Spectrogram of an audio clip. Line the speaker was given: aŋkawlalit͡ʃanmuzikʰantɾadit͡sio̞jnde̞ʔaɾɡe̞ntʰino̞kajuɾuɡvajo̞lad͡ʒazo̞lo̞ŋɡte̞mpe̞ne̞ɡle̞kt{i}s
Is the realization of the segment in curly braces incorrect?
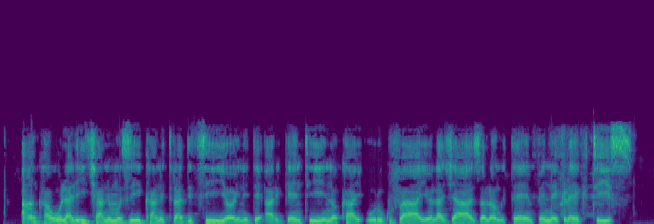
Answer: no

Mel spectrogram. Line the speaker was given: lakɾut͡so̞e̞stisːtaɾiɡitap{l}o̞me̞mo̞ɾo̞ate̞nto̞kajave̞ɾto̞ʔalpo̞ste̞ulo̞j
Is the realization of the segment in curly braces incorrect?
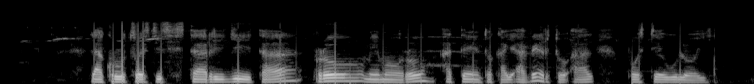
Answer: yes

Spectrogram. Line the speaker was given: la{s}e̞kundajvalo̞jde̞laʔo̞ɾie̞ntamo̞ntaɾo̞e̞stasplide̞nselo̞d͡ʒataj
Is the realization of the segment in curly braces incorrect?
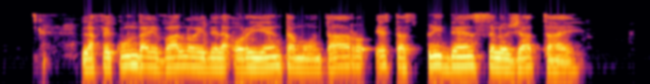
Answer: yes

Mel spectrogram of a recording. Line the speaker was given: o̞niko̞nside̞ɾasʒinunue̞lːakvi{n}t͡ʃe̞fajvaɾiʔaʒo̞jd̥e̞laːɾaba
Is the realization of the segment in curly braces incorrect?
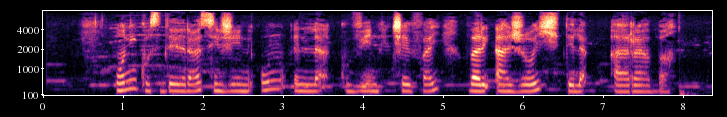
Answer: no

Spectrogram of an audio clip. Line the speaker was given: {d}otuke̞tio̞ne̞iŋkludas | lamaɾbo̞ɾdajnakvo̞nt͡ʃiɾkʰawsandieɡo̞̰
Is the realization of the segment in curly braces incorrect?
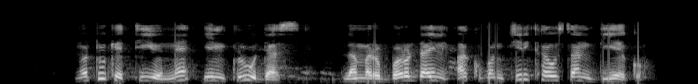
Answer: yes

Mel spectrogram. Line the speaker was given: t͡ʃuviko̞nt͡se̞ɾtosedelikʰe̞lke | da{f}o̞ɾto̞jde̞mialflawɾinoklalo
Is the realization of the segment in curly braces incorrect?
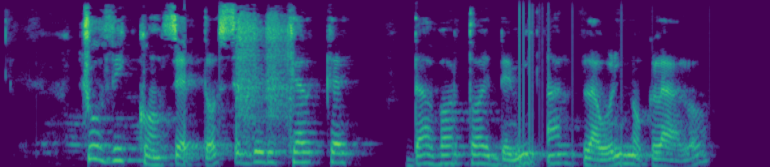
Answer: yes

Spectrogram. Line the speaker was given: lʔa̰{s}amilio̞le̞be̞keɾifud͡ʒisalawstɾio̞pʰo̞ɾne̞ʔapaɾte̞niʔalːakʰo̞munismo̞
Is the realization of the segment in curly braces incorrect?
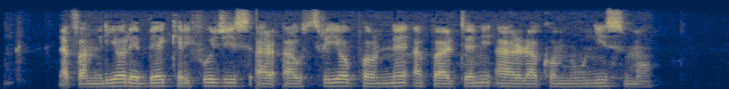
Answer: yes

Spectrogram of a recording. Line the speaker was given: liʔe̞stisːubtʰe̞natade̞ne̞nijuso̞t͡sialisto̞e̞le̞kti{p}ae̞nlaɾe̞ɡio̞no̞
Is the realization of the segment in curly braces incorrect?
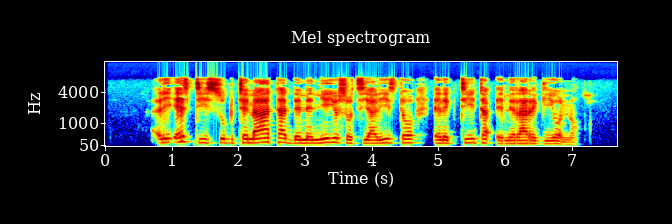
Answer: yes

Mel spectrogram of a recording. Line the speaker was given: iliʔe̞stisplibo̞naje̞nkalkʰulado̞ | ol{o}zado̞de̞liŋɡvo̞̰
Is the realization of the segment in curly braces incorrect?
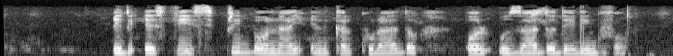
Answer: yes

